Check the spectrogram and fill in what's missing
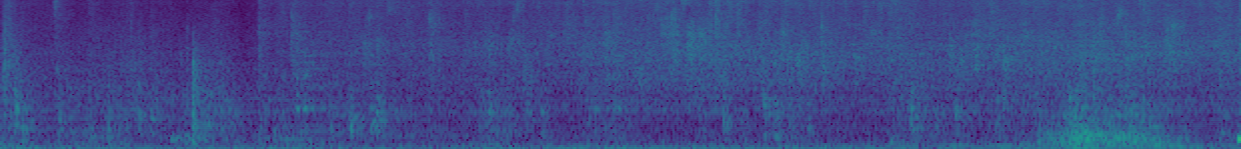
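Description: Shiitake, bella and portobello mushrooms fry in butter beside salmon in a pan, making a faint, even, rain-like crackling sizzle that grows slightly over several seconds, with no voices.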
